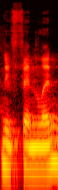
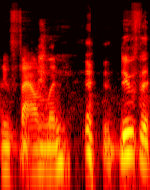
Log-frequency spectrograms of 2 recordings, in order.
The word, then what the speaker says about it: Newfoundland: myself just like I've learned to pronounce Newfoundland, not Newfoundland. Newfoundland and Calgary.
